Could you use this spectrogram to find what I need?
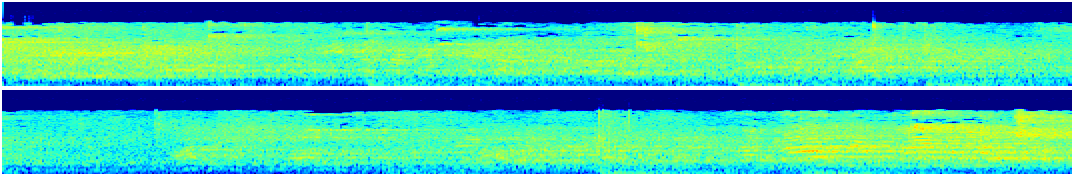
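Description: Young men call out in a large echoing gym.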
